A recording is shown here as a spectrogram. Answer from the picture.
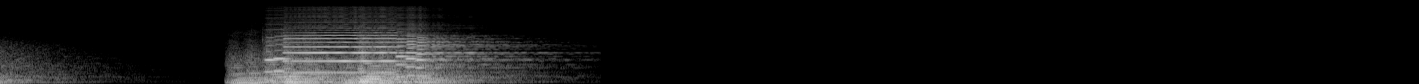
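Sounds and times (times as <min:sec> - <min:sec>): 
flute: 0:02.4 - 0:06.0.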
